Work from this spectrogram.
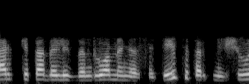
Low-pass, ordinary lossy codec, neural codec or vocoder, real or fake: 3.6 kHz; Opus, 16 kbps; codec, 16 kHz in and 24 kHz out, 1.1 kbps, FireRedTTS-2 codec; fake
